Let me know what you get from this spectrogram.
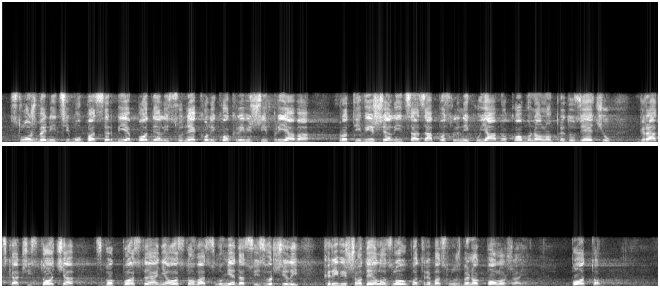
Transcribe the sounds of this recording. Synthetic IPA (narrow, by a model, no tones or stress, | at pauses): slˠuʒbe̞nit̪simupasr̩bije̞po̞d̪nelisune̞ko̞liko̞kɾiʋit͡ʃnixpɾijaʋa | pɾo̞t̪iʋːiʃe̞liːt̪sazapo̞sle̞nixujaːʋno̞ko̞munaːlˠno̞mpɾe̞d̪uze̞ːt͡ɕu | ɡɾat̪skat͡ʃist̪o̞t͡ɕa | zbo̞ɡ̚po̞st̪o̞jaːɲao̞sno̞ʋasuːmɲe̞d̪asuizʋr̩ʃilikɾiʋit͡ʃno̞d̪e̞ːlo̞zlˠo̞upo̞t̪ɾe̞baslˠuʒbe̞no̞ɡ̚po̞lo̞ʒa̰ːja̰ | po̞t̪o̞m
